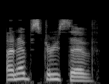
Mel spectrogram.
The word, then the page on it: unobstrusive: British English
